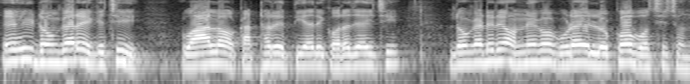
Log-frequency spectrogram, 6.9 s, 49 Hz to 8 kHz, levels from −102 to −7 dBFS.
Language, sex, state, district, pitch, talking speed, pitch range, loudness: Odia, male, Odisha, Nuapada, 165 Hz, 155 wpm, 155-185 Hz, -11 LUFS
